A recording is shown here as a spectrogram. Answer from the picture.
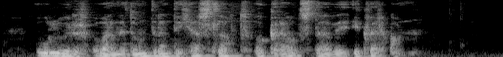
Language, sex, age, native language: Icelandic, male, 50-59, Icelandic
